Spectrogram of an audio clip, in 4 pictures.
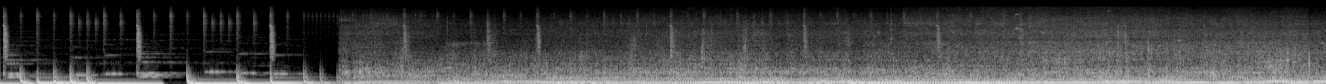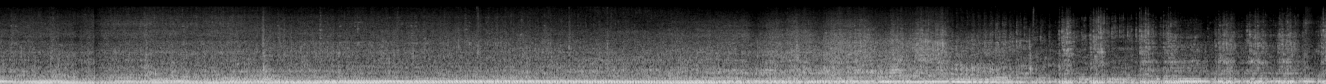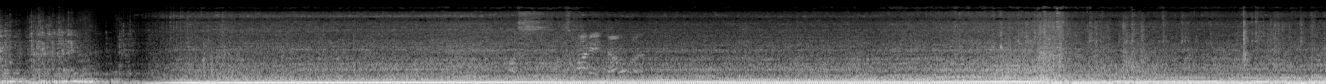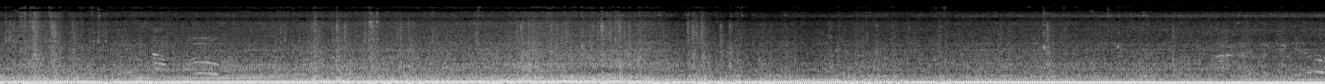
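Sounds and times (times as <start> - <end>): vehicle engine running: 2.7 - 53.0
clicks and rattles: 36.5 - 41.2.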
